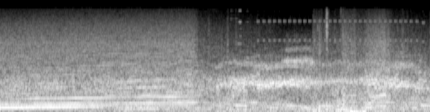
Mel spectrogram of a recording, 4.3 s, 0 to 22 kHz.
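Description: Tires skid and squeal as a car drifts in Forza Motorsport on a Moza R12 wheel, an engine whine giving way to a loud, close, continuous screech.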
